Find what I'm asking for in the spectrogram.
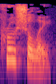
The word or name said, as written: crucially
